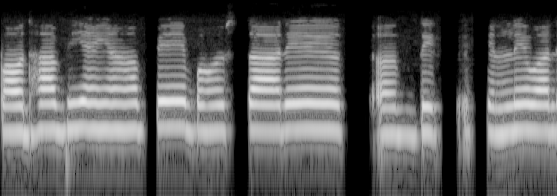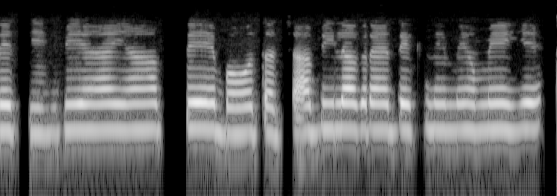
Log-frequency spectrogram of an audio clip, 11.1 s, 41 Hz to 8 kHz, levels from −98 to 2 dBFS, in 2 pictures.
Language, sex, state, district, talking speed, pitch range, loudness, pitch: Hindi, female, Bihar, Sitamarhi, 140 wpm, 235-245 Hz, -17 LUFS, 240 Hz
